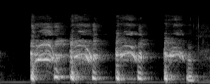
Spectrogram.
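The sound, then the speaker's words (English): A man coughs four times, each cough a harsh double hack, loud and evenly spaced, with no other sound around them. “He's just coughing up a storm because he can't take how bad the scene was.”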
